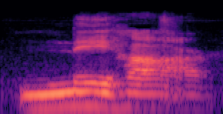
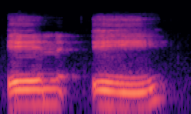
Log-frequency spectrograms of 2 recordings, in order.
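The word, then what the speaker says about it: נהר: It says in Hebrew, it's called Nahar. And it's spelled N-A-H-A-R, Nahar.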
